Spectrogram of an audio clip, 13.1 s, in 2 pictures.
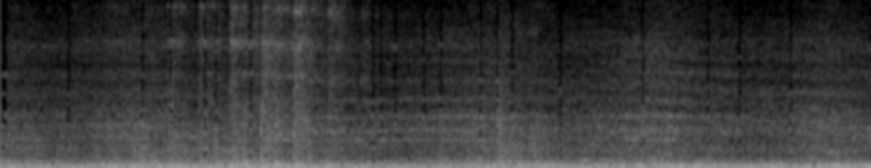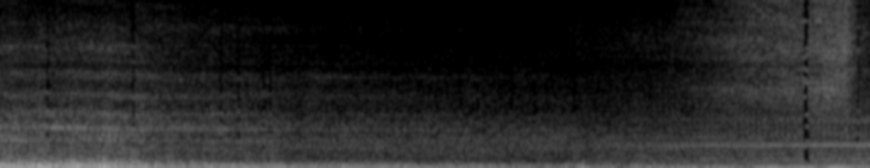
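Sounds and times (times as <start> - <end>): freight train wheels rumbling on rail: 0.0 - 12.4.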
